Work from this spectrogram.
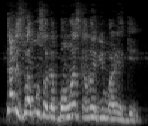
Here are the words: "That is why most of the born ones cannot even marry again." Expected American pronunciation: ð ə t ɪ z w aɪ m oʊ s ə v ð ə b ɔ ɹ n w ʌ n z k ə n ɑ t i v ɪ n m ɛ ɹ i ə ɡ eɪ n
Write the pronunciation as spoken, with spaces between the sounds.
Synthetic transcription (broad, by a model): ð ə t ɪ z w aɪ m oʊ s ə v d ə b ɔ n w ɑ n s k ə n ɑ i b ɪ m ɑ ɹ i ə ɡ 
